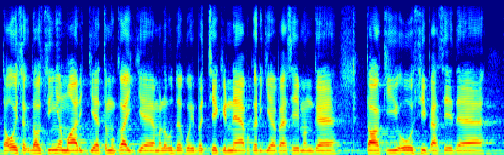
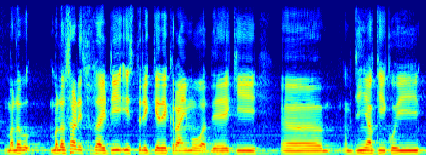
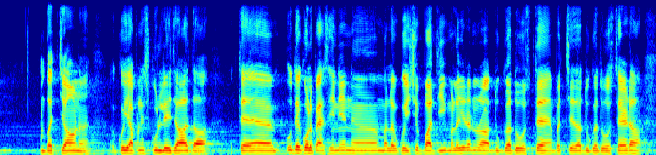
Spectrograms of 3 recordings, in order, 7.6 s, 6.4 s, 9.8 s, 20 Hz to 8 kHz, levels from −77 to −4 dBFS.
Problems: none marked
